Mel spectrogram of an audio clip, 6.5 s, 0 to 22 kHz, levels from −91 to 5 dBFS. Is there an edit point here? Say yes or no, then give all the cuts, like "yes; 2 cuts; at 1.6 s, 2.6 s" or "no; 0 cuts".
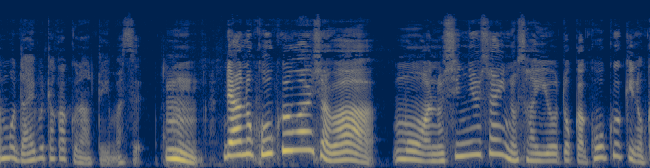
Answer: yes; 1 cut; at 1.6 s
